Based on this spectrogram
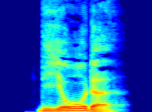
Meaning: diode
- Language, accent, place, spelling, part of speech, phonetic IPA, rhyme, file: German, Germany, Berlin, Diode, noun, [diˈʔoːdə], -oːdə, De-Diode.ogg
